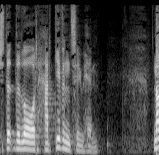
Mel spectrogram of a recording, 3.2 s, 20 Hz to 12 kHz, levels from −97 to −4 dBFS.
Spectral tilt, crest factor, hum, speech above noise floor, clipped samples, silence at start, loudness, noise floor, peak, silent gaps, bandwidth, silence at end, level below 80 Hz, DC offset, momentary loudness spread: -4.5 dB/octave; 20 dB; none; 38 dB; under 0.1%; 0 s; -21 LUFS; -59 dBFS; 0 dBFS; none; 11 kHz; 0 s; -62 dBFS; under 0.1%; 19 LU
